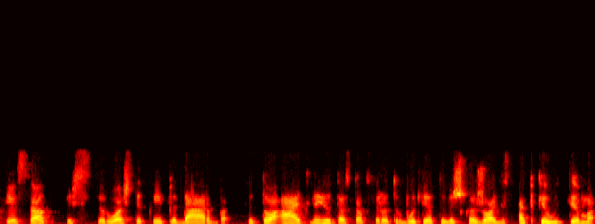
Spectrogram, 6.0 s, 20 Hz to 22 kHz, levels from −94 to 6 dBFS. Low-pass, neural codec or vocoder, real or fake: 7.2 kHz; none; real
